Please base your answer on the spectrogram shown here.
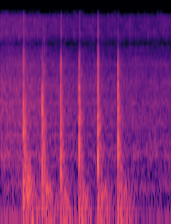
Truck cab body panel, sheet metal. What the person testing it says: you hear the hollowness to that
